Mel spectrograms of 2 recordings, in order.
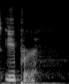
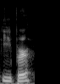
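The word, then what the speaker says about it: Ieper: So I have been pronouncing the name as Ypres, which is the French name for the city. But the city is actually located in the Flemish region of Belgium, and I am told they pronounce it as Ypres, and it is spelled quite differently. Apparently, this is a rather sensitive subject in the region. So from here on out, I'm going to pronounce it Ypres, uh, so don't get confused. Ypres equals Ypres.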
